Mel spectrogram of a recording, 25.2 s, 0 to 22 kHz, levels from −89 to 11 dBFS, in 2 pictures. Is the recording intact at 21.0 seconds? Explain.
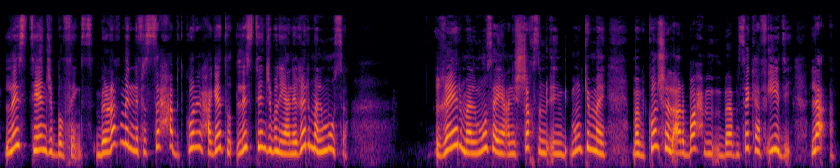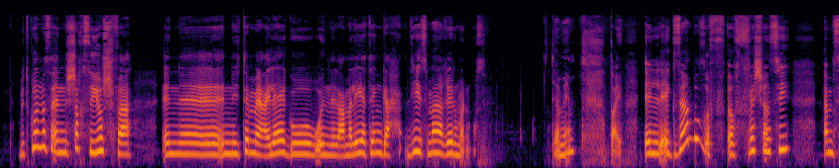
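Yes, the audio is intact at 21.0 seconds, with no dropout, click, distortion or other fault to be heard at that point.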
